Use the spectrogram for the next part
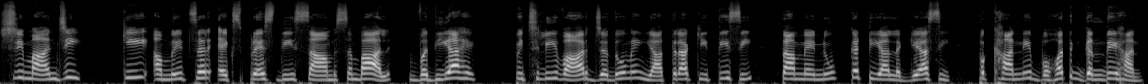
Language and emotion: Punjabi, disgusted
